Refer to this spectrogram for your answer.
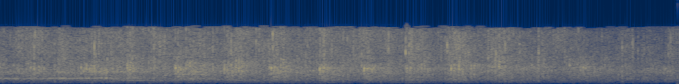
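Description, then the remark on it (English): A crowd applauds steadily, a dense wash of many hands clapping at a sustained, fairly loud level for several seconds without easing off, with no voices rising above it. “Can we give them just another round of applause?”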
